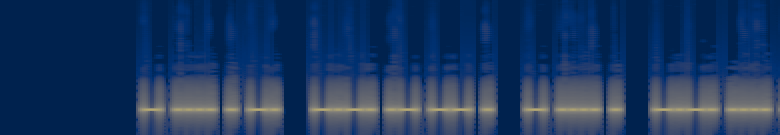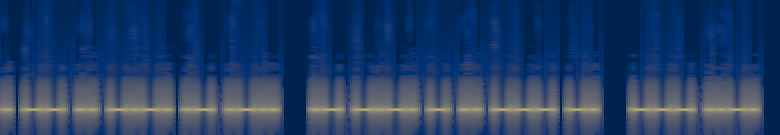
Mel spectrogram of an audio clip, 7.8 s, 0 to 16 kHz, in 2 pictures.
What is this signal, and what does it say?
Morse code, heard as a keyed tone, about 44 wpm, 700 Hz. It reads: THEN CAME THE CHEMICAL ACTION OF
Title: Sentences from Top 1200 Words 45wpm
